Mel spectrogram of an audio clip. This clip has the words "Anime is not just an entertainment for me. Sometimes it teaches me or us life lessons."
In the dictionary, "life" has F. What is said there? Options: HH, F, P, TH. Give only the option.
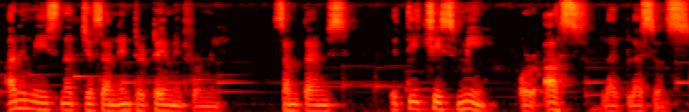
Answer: P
